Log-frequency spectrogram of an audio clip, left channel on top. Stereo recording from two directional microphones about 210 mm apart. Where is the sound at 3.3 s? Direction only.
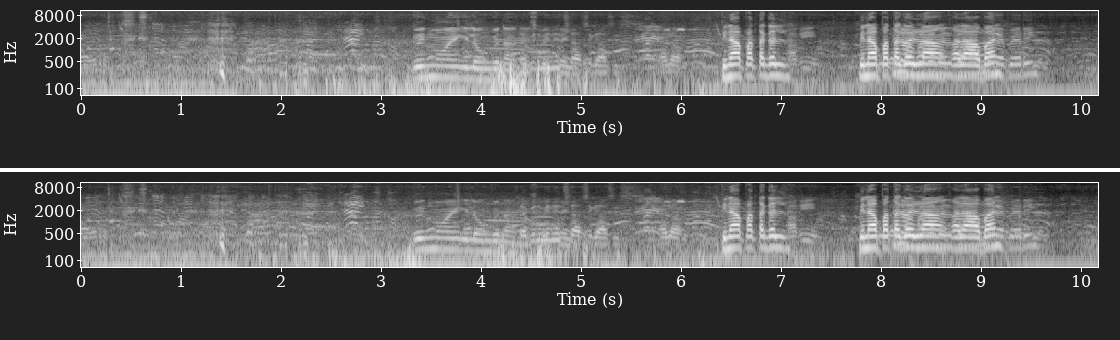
30° left (ahead or behind).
